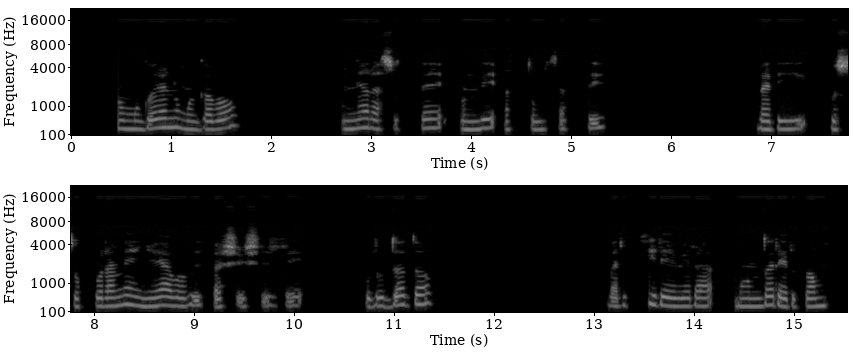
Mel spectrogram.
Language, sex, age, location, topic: Kinyarwanda, female, 18-24, Huye, health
